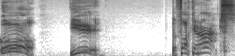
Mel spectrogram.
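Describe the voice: A man puts on a character voice that is gravelly. His pitch is extremely high.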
